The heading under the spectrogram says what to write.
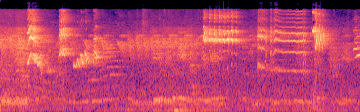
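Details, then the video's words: Orange-headed thrush singing a varied medley of high whistles, downslurred notes and fast trilled rattles, with phrases of different lengths spread over several seconds. "Anis Merah Kicau Sampai Teler"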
